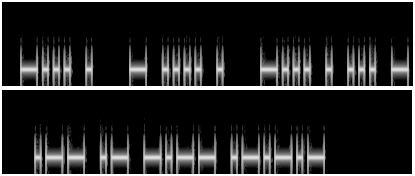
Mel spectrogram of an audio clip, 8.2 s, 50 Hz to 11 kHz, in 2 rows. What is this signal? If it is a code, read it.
Morse code, heard as a keyed tone, about 22 wpm, 700 Hz. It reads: BE THE BEST WAY.
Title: Sentences from Top 400 Words 22wpm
